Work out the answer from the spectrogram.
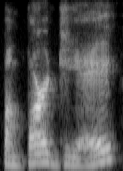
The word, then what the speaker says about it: Bombardier: It's Gripen and it's Bombardier.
